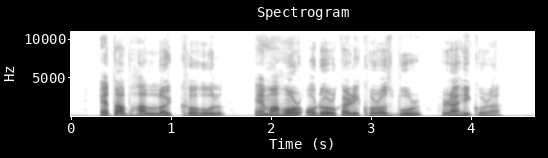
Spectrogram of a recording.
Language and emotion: Assamese, neutral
